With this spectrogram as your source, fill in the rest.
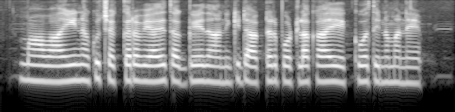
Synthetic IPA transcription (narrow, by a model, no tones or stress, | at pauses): maːʋaːjinɐkut͡ʃɛkːɐɾɐʋjaːd̪it̪ɐɡːeːd̪aːnikiɖaːk̚ʈɐɾpɔʈlɐkaːjɐekːuʋɐt̪inɐmɐne̞ː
